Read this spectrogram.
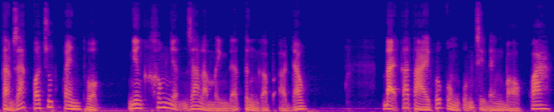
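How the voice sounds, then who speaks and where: Deep-voiced, expressive male storyteller. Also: moderate pace, slightly rough, dry recording, clean studio sound. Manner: colloquial, expressive reading with coarse asides. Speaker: audiobook narrator. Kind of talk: storytelling narration of a novel.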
